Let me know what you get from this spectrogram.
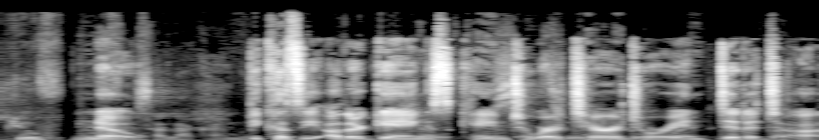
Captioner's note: through translator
